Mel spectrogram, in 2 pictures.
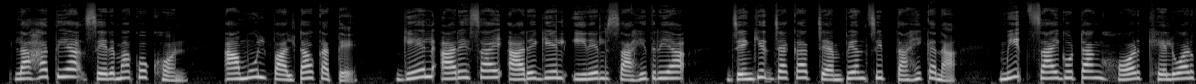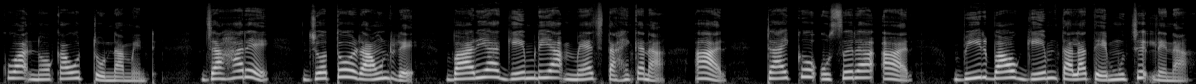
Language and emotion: Santali, neutral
